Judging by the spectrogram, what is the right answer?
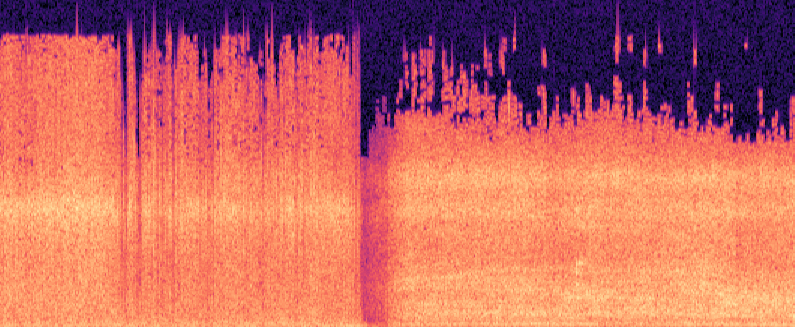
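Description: Wind rushing over the microphone with road noise from a car driving at freeway speed. About halfway through the sound drops out briefly, then a steady low engine hum runs under the road noise.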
